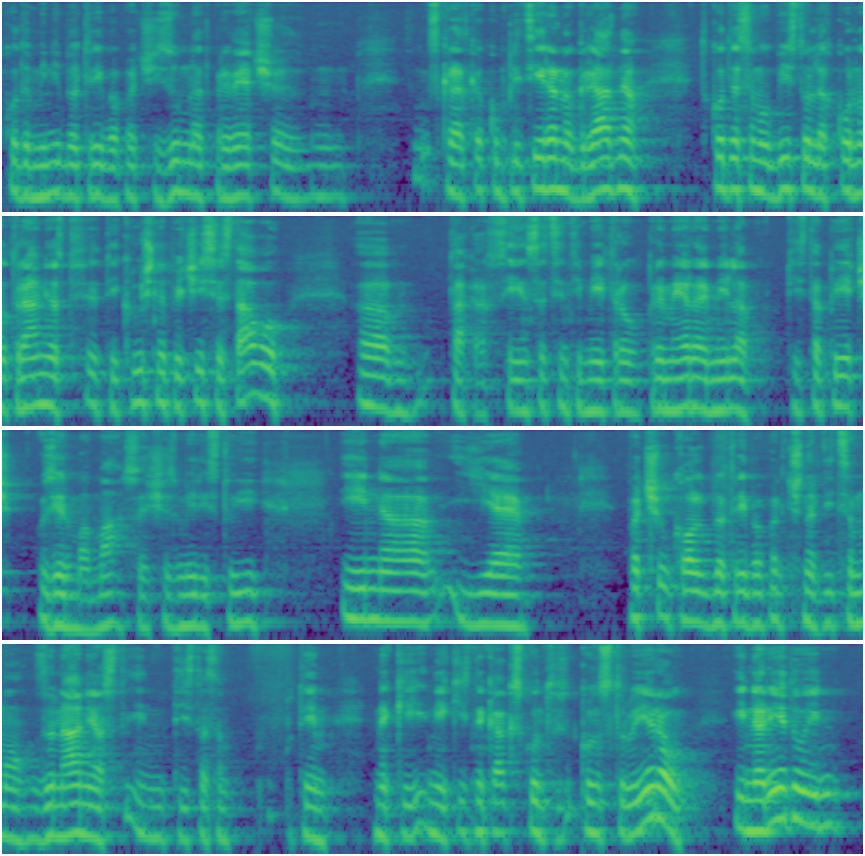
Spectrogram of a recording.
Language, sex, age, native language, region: Slovenian, male, 60+, Slovenian, Central Slovenia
